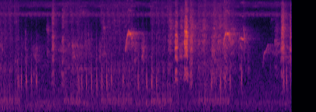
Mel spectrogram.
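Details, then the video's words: Chestnut-tailed starling giving a run of thin, high, squeaky chirps and metallic notes, uneven in pace, over faint rhythmic background clicking. "Grey Headed Starling Bird || Grey Headed Myna Bird"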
